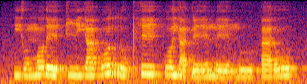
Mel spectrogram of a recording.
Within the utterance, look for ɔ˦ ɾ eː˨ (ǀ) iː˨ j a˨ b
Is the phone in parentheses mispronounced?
yes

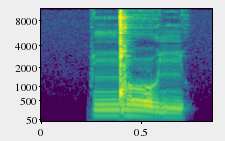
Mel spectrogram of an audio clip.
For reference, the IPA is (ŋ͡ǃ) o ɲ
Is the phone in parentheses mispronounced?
no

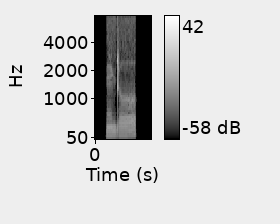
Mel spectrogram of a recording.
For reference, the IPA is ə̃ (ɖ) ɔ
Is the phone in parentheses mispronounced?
no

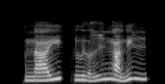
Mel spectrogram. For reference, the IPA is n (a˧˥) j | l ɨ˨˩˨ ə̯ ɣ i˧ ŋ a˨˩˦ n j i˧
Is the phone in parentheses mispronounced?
no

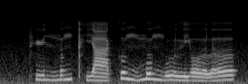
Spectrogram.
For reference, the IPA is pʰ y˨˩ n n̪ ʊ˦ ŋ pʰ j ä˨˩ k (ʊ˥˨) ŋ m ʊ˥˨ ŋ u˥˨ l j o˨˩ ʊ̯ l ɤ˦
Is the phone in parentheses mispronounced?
no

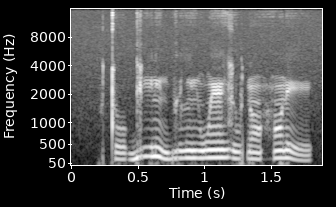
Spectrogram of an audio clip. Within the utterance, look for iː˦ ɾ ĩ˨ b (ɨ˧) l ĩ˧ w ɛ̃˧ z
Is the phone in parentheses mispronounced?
no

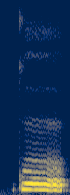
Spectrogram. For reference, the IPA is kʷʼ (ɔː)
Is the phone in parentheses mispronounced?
yes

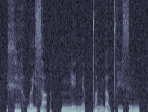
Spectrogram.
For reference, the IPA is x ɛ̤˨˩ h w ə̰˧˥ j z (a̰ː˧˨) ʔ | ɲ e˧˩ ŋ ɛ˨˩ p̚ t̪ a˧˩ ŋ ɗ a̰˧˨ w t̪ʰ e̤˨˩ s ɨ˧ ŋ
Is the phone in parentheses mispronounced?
no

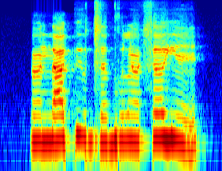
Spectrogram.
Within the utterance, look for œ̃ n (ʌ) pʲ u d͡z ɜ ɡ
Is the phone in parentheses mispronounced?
yes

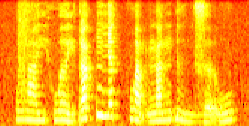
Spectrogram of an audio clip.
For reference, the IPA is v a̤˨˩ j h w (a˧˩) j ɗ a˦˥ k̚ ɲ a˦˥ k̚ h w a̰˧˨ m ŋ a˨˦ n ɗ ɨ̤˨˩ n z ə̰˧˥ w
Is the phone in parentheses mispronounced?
yes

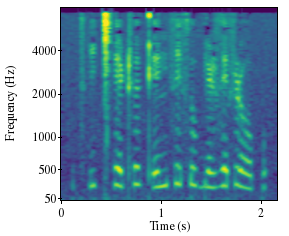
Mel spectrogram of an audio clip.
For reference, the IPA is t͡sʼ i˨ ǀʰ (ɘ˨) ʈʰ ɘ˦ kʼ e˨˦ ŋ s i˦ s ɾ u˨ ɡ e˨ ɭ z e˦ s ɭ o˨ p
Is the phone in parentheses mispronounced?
yes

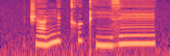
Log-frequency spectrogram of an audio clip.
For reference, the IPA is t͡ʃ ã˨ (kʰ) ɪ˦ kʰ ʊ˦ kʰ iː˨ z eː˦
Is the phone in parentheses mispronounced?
yes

